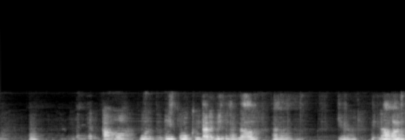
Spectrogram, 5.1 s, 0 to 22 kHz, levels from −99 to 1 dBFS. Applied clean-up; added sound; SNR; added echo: neural mask model DeepFilterNet 3.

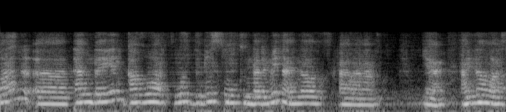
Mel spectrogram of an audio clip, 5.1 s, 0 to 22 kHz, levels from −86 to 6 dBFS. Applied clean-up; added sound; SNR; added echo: neural separator model SepFormer DNS4.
